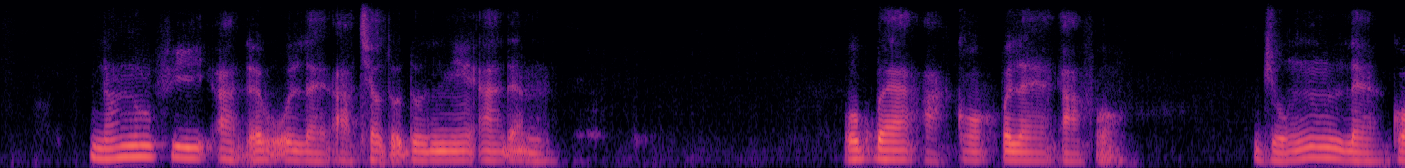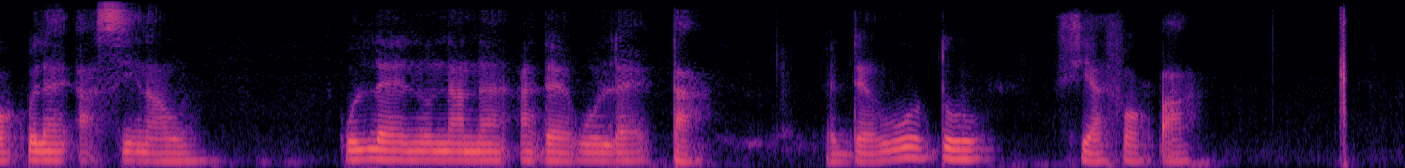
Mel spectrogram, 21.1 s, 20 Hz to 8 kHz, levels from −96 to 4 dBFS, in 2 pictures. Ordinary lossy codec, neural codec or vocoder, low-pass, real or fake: Opus, 16 kbps; codec, 16 kHz in and 24 kHz out, 0.9 kbps, LongCat-Audio-Codec, fine tuned four codebook decoder; 7.2 kHz; fake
